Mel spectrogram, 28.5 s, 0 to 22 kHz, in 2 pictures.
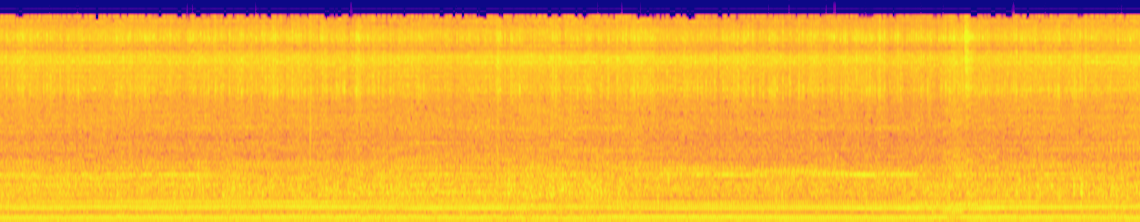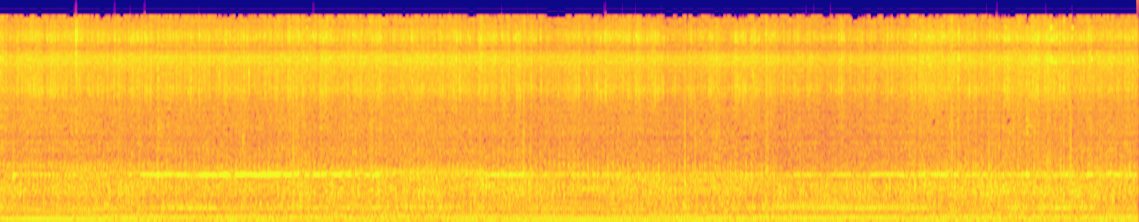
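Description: BMW R1200GS boxer-twin engine running steadily as the motorcycle rides a dirt forest road, over a constant hiss of wind and road noise. The engine note dips and shifts about twelve to fourteen seconds in, and a steady higher whine joins past the halfway point.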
